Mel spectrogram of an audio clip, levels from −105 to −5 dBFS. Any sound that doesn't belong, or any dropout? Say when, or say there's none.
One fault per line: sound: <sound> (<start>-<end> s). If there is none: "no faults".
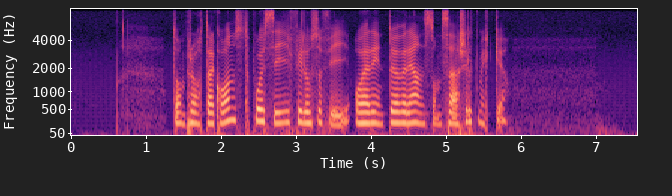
no faults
